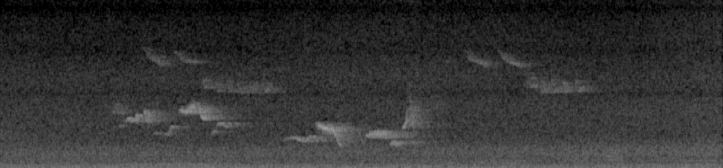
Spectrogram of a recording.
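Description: Songbirds chirping outdoors: a cluster of short chirps and quick whistled notes, some falling and some rising in pitch, bunched around the middle, with a few fainter high notes after, over a steady background hiss.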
